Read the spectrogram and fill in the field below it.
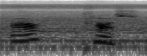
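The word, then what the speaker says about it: আটাশ: Atash. So first one is a, then tho, then a, tha, then talbosho, atash.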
